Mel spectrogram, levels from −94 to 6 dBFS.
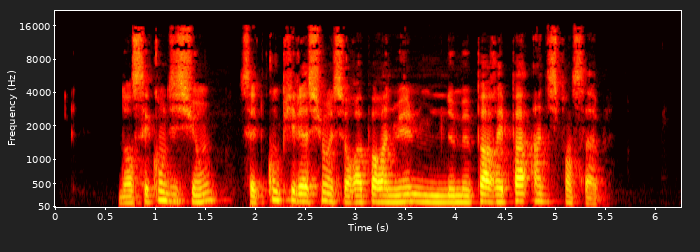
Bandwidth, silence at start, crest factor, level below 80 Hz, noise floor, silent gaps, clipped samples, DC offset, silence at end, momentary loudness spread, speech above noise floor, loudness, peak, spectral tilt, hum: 16 kHz; 0.65 s; 20 dB; -60 dBFS; -81 dBFS; none; under 0.1%; under 0.1%; 0.8 s; 8 LU; 59 dB; -23 LUFS; -4 dBFS; -4.5 dB/octave; none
